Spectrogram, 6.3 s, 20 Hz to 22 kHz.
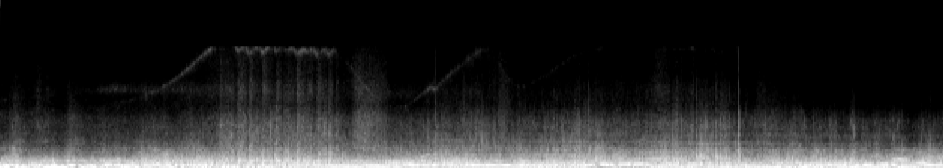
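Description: Two Nissan S13 drift cars' engines revving hard as they launch together and accelerate away, their pitches climbing, dropping and crossing each other with throttle and gear changes.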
